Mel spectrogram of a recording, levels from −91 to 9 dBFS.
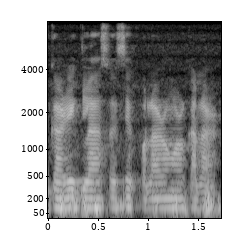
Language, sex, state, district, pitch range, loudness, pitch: Assamese, male, Assam, Hailakandi, 100-105 Hz, -18 LUFS, 100 Hz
